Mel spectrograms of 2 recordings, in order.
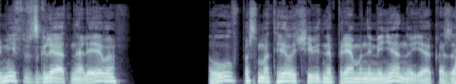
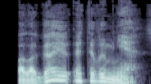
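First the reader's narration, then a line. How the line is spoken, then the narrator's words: Plain. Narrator (Russian): сказала она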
